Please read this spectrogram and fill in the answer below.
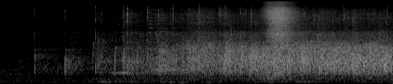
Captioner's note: applause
